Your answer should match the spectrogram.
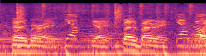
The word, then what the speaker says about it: berbere: We call it Berberi. Berberi. Yeah. Yeah, yeah. Berberi. Yeah. Am I pronouncing it right?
